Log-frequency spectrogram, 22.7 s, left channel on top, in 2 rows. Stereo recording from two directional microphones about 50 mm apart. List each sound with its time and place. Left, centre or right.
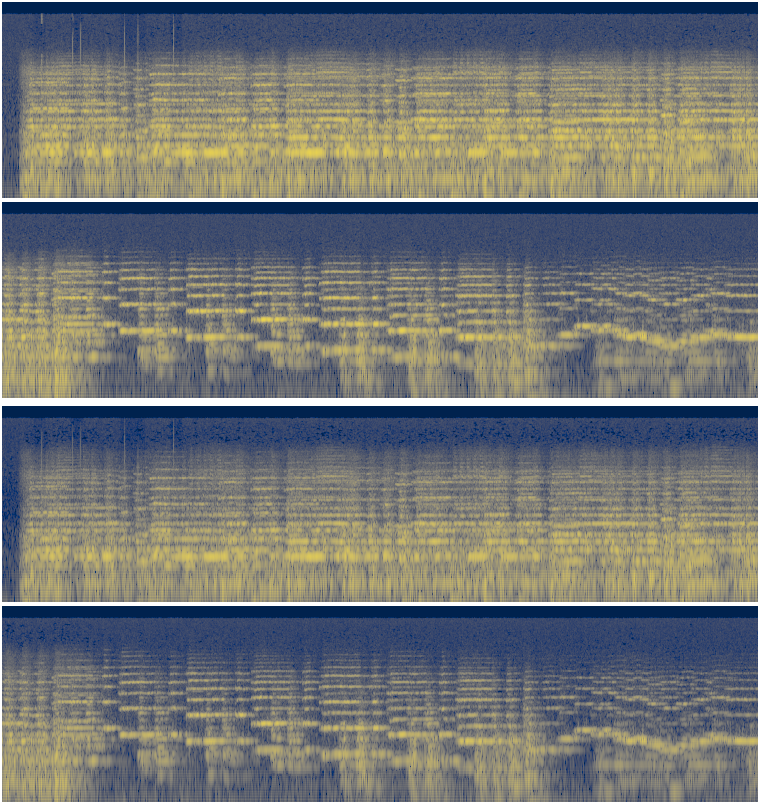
0.4 s music: left
16.2 s music: left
